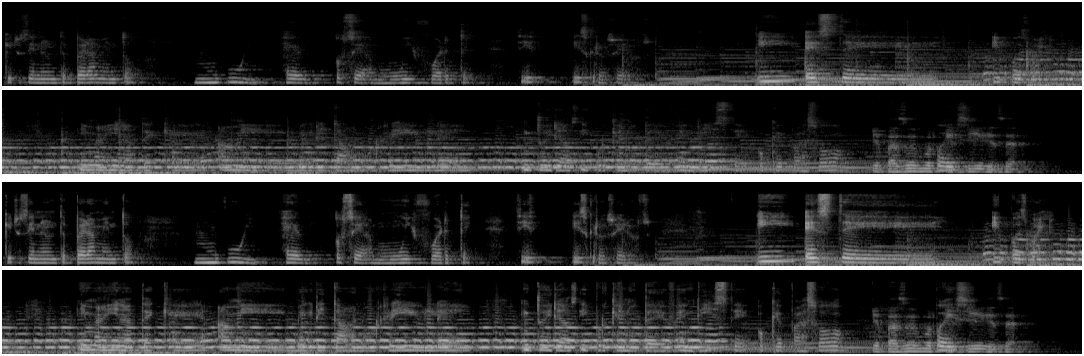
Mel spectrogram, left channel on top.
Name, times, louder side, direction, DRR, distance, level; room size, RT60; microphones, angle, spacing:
voice 1, 0.1-1.3 1.9-2.5 2.8-5.3 5.7-6.4 7.5-9.4 9.9-10.5 11.5-15.5 16.0-19.2 20.1-20.5, right 3 dB, 45° right, 12 dB, 0.5 m, -33 dB
sound 1, 5.8-14.6, equal, 75° left, 2.0 m, -41 dB
sound 2, 6.5-19.8, left 1 dB, 50° left, 1.7 m, -41 dB
sound 3, 9.8-18.0, right 4 dB, 75° right, 0.9 m, -29 dB
voice 2, 19.5-20.9, right 1 dB, 15° right, 6 dB, 0.9 m, -33 dB
14.0 x 6.6 x 4.6 m, 0.97 s
head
